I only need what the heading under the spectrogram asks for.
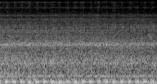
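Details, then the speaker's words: Yamaha Mio MXi 125, one month after overhaul with new connecting rod, cylinder block and side bearing: steady even idle putter with regular low pulses, no knocks or ticks; engine idles cleanly. "So ito yung andar ng kanyang makina. Ayan."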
